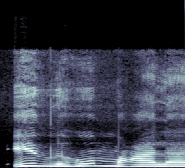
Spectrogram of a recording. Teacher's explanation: Dal di ujung kita sukunkan atau kita matikan karena waqaf atau berhenti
